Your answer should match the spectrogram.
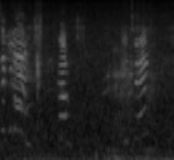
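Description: Children's high-pitched voices: a few short, faint squealing calls with wavering pitch.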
